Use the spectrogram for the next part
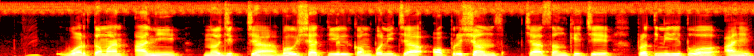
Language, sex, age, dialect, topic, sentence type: Marathi, male, 18-24, Varhadi, banking, statement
